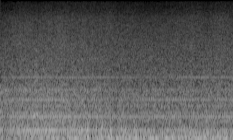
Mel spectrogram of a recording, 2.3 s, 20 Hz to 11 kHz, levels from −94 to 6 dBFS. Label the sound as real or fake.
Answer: real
